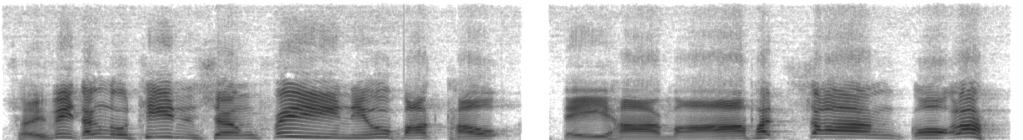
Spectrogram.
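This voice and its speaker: A man's voice: high voice, lively intonation, unhurried, clear, resonant tone, narrow, tinny audio. A man with a Cantonese accent voicing a haughty, unyielding king in a storytelling audiobook, declamatory and taunting.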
